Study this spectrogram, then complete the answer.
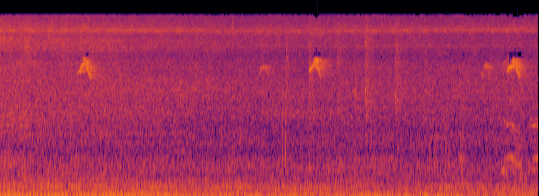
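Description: Tyres roll slowly over gravel.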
